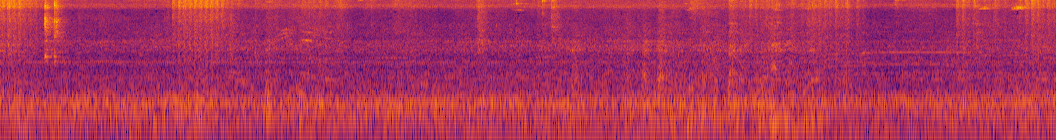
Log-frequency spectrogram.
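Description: Passenger train running, heard from inside the carriage: a steady low rumble of wheels and carriage on the track, with a few brief knocks.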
